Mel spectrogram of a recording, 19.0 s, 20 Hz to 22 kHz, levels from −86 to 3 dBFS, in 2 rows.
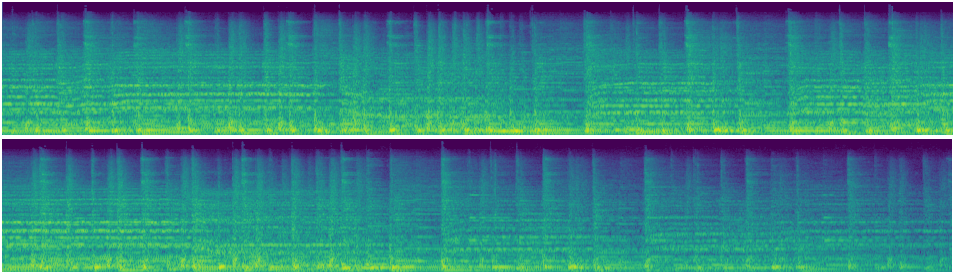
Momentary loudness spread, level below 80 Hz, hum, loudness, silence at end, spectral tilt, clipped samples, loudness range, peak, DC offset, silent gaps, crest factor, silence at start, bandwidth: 10 LU; -30 dBFS; none; -13 LUFS; 0 s; -5 dB/octave; under 0.1%; 7 LU; 0 dBFS; under 0.1%; none; 12 dB; 0 s; 15 kHz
